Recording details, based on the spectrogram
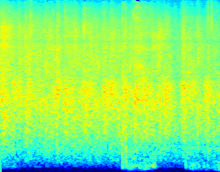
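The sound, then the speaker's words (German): Steady audience applause, a dense crackle of many hands clapping at an even loudness for a few seconds, with a faint voice briefly audible underneath near the end. “Das sagt sich jetzt alles ganz einfach, kriegt man immer Applaus für, weiß ich auch.”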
